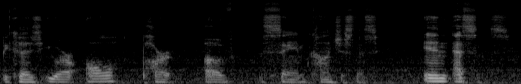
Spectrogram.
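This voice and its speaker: Gravelly man in his forties. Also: medium pitch, fairly even intonation, slow, a little hiss or hum. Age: 40s. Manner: loose, earnest, casual with slang and filler. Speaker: spiritual vlogger. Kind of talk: rambling spiritual monologue.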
